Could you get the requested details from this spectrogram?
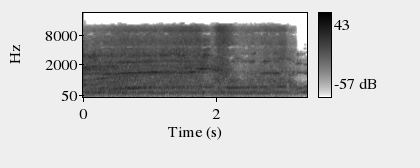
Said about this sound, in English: Little Nissan racing thing.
